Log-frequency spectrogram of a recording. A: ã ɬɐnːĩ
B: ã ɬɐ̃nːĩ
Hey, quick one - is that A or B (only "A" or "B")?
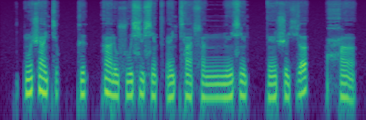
B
